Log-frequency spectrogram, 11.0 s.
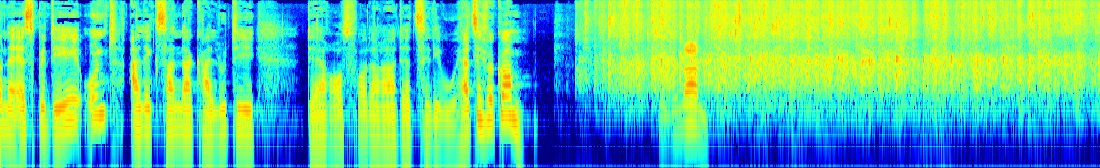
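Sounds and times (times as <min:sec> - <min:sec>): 
speech: 0:00.0 - 0:06.0, 0:06.8 - 0:07.2
studio audience of guests applauding at Lensing Mediaport: 0:05.7 - 0:11.0.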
